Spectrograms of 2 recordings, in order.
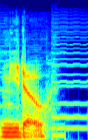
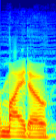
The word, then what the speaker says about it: Mido: So, this is fairy town, also known as Mido or Maido, depending on how you want to pronounce it.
